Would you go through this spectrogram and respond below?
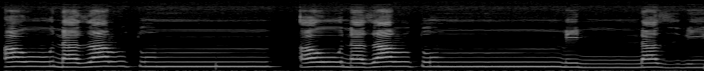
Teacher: دیکھیں نظرتم میں میم ساکن ہے، من میں جو میم ہے یہ متحرک ہے، اس کے نیچے زیر ہے، تو پہلی میم کو دوسری میم میں ملائیں گے اور ملانے کے ساتھ ساتھ ہم نے غنہ بھی کرنا ہے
